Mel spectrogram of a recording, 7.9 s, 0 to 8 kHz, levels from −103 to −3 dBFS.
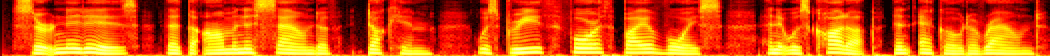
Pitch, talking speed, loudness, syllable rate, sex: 175 Hz, 185 wpm, -16 LUFS, 4.7 syllables/s, female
